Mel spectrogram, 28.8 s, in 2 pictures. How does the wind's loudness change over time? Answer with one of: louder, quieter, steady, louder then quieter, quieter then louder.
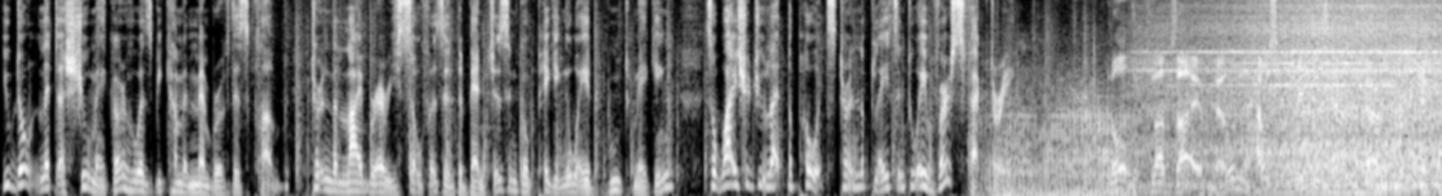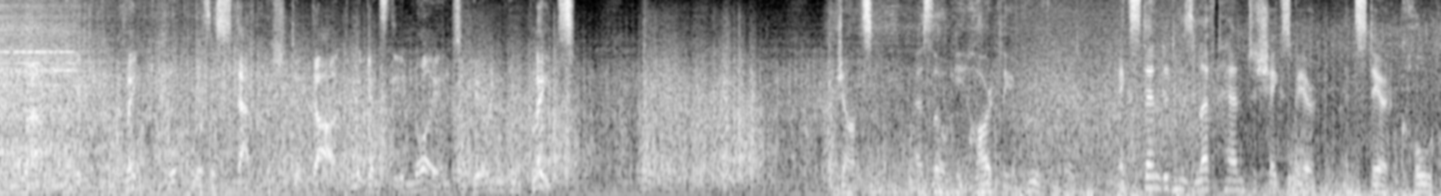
steady.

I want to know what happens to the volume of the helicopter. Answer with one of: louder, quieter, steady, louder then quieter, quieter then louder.
quieter.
